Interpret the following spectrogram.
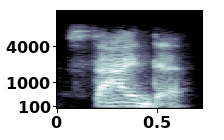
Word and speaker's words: CIDR: subletting and is called cidr which is pronounced side as in the string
